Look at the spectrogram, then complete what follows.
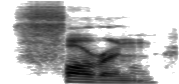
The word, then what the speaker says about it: foreign: then you are foreign another silent g foreign the first vowel sound is o and the second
